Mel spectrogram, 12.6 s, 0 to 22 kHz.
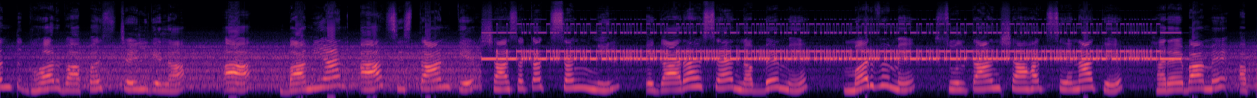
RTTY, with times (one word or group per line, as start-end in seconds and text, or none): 5.5-6.6 NEANMOINS,
6.7-7.0 IL
7.1-7.8 DEMEURE
7.9-8.2 UNE
8.3-8.9 FIGURE
9.0-10.2 EMBLEMATIQUE
10.3-10.5 DU
10.6-11.7 SNOWBOARD.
